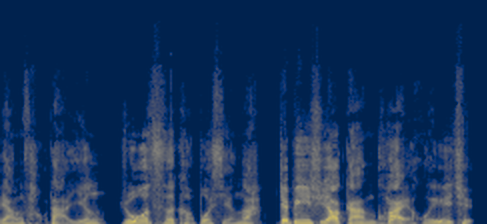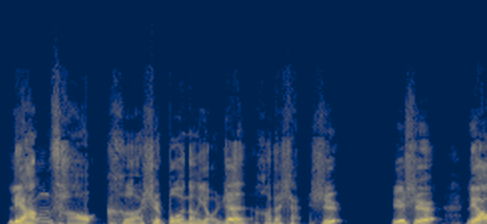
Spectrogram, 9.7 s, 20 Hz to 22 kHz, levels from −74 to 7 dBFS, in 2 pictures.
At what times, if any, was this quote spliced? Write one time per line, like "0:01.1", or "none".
0:01.1
0:02.6
0:04.9
0:08.4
